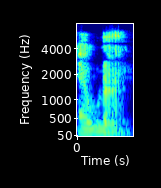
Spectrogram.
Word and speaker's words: Euler: Tulisannya Euler, bacanya Euler gitu kan.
